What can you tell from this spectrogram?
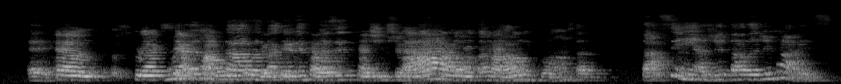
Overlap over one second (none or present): present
